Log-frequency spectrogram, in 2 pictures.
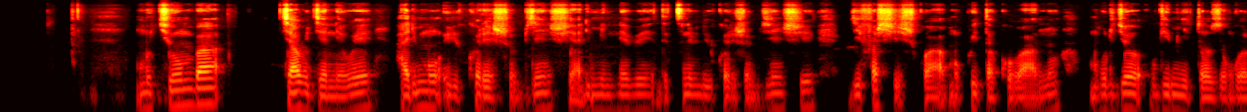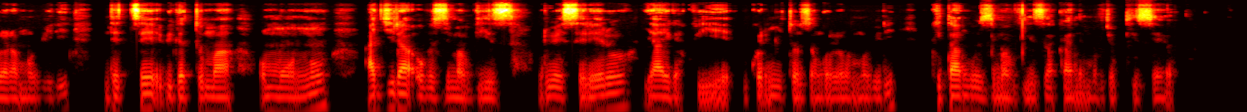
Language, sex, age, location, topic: Kinyarwanda, male, 25-35, Kigali, health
